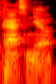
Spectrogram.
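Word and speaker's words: Kpassagnon: nonanon here we go pronunciation it will be i'm just passing you i don't know why i was even attempting to pronounce the k and that i know it's in the front let's silent just passing you uh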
